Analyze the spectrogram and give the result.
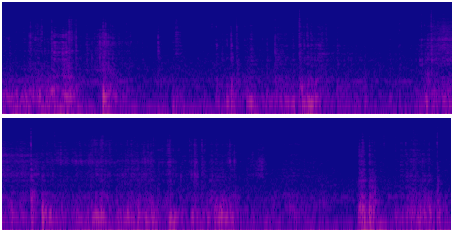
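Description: Long nails tap and scratch the bulbous surface of a chunk of cured polyurethane spray foam. The result is a quiet, dense patter of soft, dull taps and scratchy crackles, mostly low and muffled, with a few sharper taps standing out briefly.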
